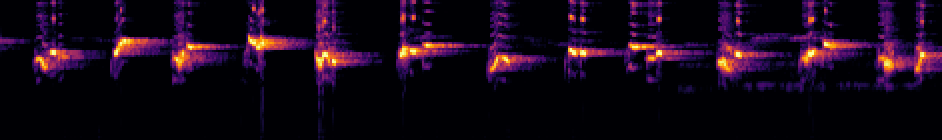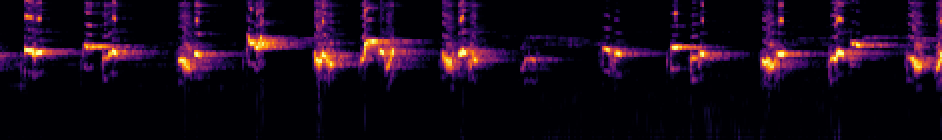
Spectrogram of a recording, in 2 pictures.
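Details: Yellow-vented bulbul (trucukan) in morning, long rapid 'ropel' song meant as a lure or master for training birds: bubbly whistled phrases, dense run of short notes, nearly four per second, with no break across the whole stretch.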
